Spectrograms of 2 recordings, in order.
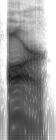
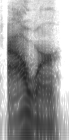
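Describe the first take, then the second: First: It sounds like the word 'are'. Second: It sounds like the word 'hour'. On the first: "I say R" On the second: "I don't say our"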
